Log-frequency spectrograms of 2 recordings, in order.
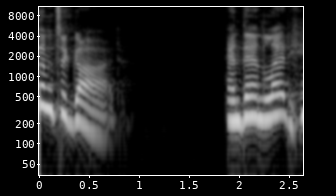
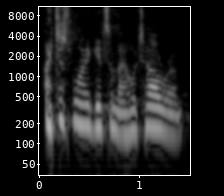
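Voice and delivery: weary griping; 4 semitones lower, 10 dB quieter, faster than usual. Retold or imitated. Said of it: "you're like".

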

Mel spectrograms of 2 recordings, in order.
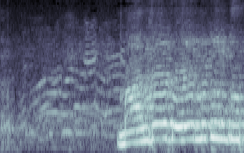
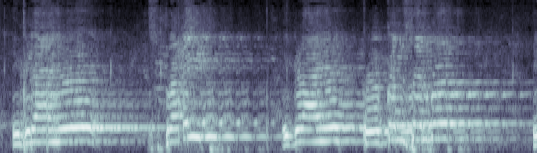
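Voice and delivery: slow announcing; much slower than usual. Real, not acted. Host slowly presents drinks.

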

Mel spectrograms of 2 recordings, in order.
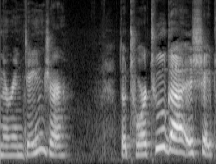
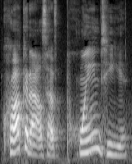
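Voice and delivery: ordinary delivery, nothing marked

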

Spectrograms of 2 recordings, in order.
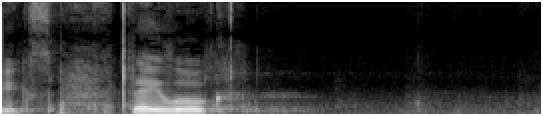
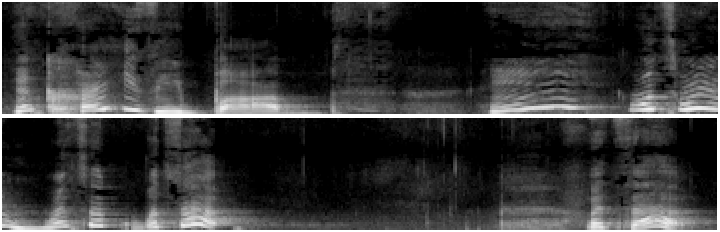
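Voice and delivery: much higher squeaky pet talk; cooing pet voice; 13 semitones higher, 4 dB louder, slower than usual. Real, not acted. Cooing at her dog Bubs, squeaky high pet voice. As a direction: coo up high at the puppy.

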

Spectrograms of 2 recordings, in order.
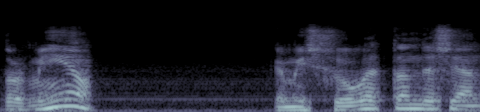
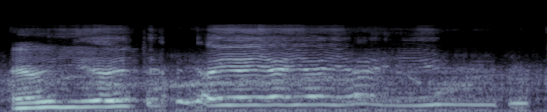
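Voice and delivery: high, rapid panicked ay cries; panicked wail; much slower than usual. Real, not acted. Gamer panicking as the monster chases her, high wails.

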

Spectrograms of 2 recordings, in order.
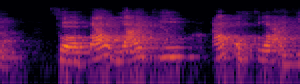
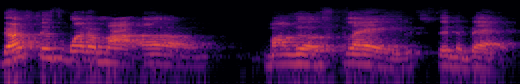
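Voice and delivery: ordinary delivery

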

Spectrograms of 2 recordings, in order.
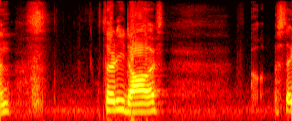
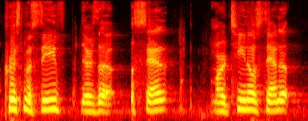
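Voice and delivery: reading through tears and laughter; strained, laughing through the pain; mouth burning from spicy food; 3 semitones higher, slower than usual. Real, not acted. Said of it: "wipe my tears away".

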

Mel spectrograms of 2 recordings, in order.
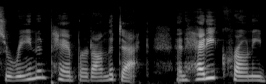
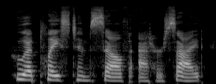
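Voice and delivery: ordinary delivery, nothing marked

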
